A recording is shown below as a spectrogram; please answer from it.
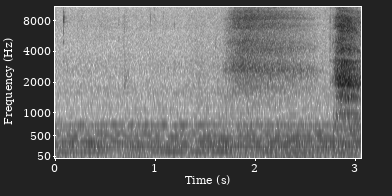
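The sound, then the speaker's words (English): Deep breathing in and out, with two broad, airy rushes of breath near the end over a steady, low, sustained musical drone. “So, just taking deep breaths in and out.”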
